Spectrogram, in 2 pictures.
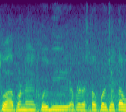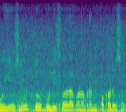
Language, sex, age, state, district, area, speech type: Gujarati, male, 18-30, Gujarat, Anand, rural, spontaneous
